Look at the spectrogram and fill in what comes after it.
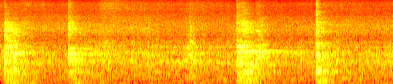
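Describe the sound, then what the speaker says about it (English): Shrimp sizzle steadily in a hot pan, with four sharp scraping, stirring bursts as they are tossed. It is close and moderately loud, and nobody speaks. "our shrimp are starting to brown up. I'll give them a quick little toss."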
